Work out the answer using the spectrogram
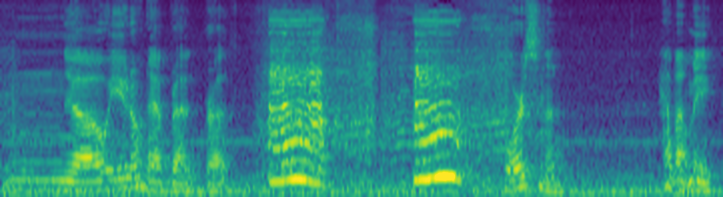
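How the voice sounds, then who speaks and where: A woman reading a children's picture book aloud as a storytime reader, with expressive delivery, dramatic pauses and drops to a whisper. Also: deep voice, heavy background noise.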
